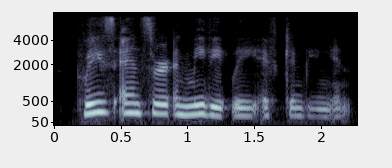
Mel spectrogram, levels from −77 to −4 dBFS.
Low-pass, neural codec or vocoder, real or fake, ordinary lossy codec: 7.2 kHz; codec, 16 kHz in and 24 kHz out, 0.6 kbps, FocalCodec, streaming, 2048 codes; fake; MP3, 48 kbps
